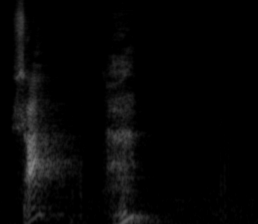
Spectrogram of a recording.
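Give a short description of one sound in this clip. An older man speaks in short, puzzled bursts close by.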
